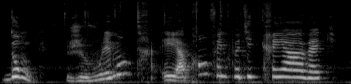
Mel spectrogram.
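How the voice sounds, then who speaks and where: A French crafting vlogger chats casually at home about craft supplies she bought, her extremely high, creaky voice sing-song at a normal speed. The haul talk is enthusiastic and full of little hesitations and repeats.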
